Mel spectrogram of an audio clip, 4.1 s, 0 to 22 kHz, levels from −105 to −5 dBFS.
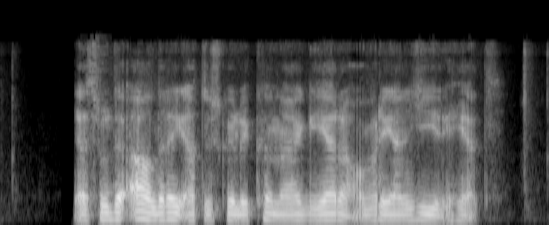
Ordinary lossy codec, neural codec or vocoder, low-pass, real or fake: Opus, 32 kbps; vocoder, 22.05 kHz, 80 mel bands, Vocos; 9.9 kHz; fake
